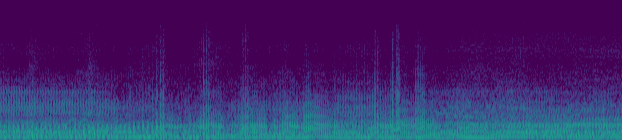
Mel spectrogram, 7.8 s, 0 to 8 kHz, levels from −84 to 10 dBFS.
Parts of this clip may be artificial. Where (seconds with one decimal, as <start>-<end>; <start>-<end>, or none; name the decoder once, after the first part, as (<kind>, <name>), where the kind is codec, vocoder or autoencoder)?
5.4-6.7 (codec, SNAC)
